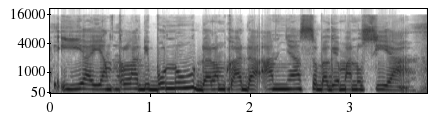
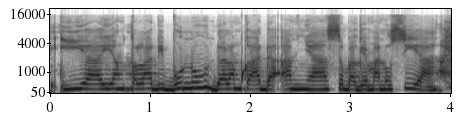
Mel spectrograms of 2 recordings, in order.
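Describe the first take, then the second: The two takes are said the same way.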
